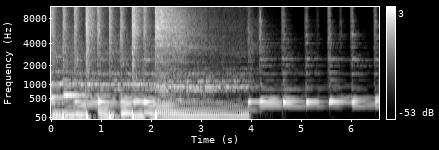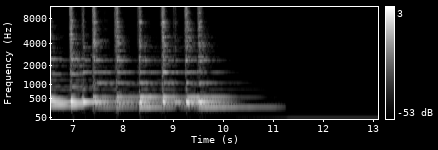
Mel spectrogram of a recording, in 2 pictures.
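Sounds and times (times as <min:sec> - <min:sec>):
tropical beats: 0:00.0 - 0:06.1.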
